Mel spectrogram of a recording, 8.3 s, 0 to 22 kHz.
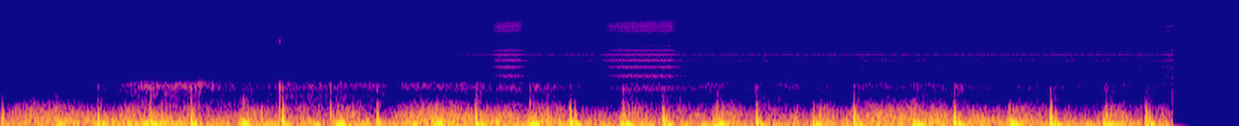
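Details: Steady, fast heartbeat of about 95 a minute with soft breath sounds and faint background hum, recorded during light crunches: rapid heartbeat after light exercise.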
